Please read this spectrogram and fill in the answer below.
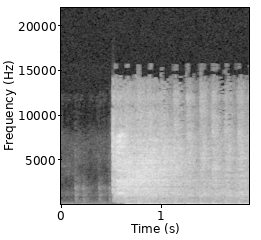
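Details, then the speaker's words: Yamaha YBR125 at about 5150 km, cold start outdoors on choke before an oil change: fires and settles into a quick, even thumping single-cylinder idle with no misses or knocks; it takes 3–4 minutes to warm, rpm rising toward 4000. "сейчас будет прогреваться и по мере прогрева стрелка будет приближаться к 4000 где-то около 3-4 минут ему надо разогрев"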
